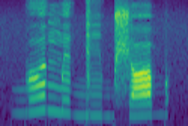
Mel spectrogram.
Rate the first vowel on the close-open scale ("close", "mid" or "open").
close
